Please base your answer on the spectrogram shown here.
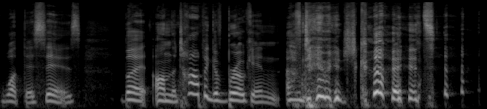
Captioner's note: laughing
